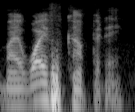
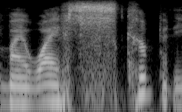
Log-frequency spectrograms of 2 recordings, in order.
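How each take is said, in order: First: No S sound is heard after 'wife'. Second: An S sound is heard after 'wife'. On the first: The company seems to be called Wife. The speaker calls it wrong. "you said my wife company" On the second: The company belongs to the wife. The speaker calls it right. "you didn't say my wife's company"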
